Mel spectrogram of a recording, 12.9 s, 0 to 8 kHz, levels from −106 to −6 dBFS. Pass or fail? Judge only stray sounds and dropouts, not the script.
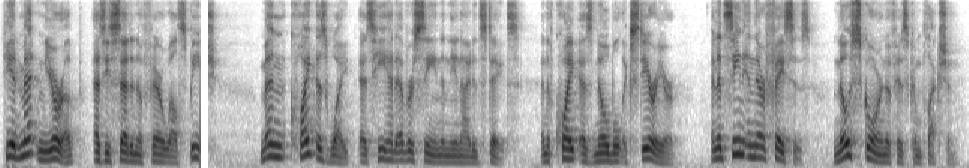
fail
